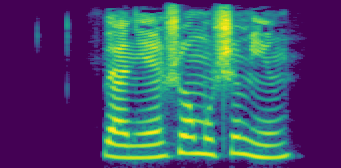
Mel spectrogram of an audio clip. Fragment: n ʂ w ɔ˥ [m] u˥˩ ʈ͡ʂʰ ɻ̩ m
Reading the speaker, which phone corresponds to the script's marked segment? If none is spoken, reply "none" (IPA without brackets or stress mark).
m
